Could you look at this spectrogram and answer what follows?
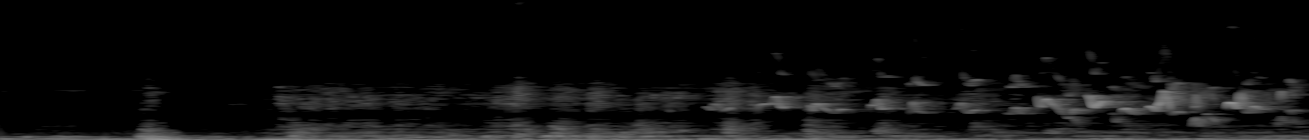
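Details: Ultramarine grosbeak (azulão), said to deliver fifteen songs in under a minute, gives a quick run of high chirped and warbled notes building through the second half, over a low background rumble.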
